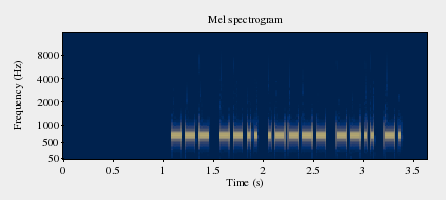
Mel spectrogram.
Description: Morse code, heard as a keyed tone, about 34 wpm, 700 Hz. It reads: OZ1ZN
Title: DXCC-100 Call Signs - 5 Characters - 35wpm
